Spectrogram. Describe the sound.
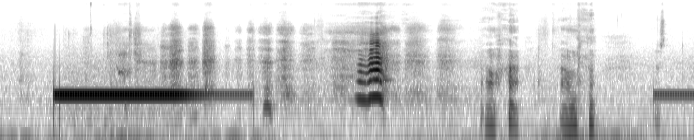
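A telephone ringback tone on an outgoing call: a steady, mid-pitched ring of about two seconds, then people talking and gasping, then the next ring starting at the end.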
